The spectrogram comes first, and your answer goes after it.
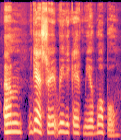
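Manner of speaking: normal talking voice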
